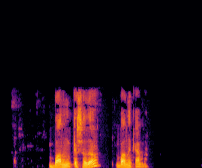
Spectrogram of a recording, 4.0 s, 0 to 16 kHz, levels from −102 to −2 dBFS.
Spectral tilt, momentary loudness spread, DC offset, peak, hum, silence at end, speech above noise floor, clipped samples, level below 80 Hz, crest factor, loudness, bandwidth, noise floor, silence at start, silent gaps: -5.5 dB/octave; 16 LU; under 0.1%; -2 dBFS; none; 1.1 s; 54 dB; under 0.1%; -58 dBFS; 20 dB; -18 LUFS; 7.8 kHz; -71 dBFS; 1 s; none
